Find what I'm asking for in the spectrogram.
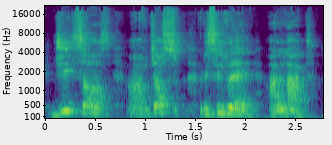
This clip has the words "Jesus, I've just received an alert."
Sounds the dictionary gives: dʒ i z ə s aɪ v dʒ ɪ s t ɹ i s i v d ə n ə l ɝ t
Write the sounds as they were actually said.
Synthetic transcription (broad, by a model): dʒ i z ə s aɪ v dʒ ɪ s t ɹ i s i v ə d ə l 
